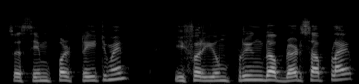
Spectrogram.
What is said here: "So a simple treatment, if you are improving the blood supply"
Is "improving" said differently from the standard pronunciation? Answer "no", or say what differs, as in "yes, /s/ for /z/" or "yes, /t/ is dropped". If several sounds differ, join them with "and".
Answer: yes, /v/ is dropped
